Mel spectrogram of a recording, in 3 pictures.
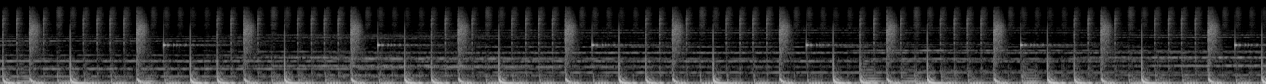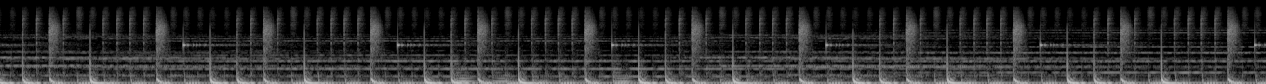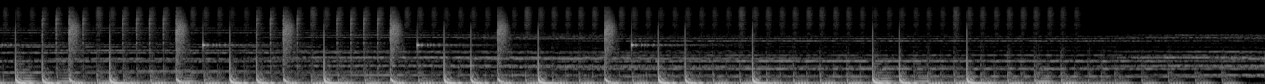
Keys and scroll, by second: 7.8 ctrl+z, 12.3 ctrl+z, 20.7 ctrl+t, 28.9 b, 31.9 ], 32.2 ], 34.8 space, 35.4 space.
